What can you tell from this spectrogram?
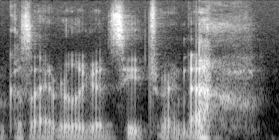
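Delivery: normal talking voice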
